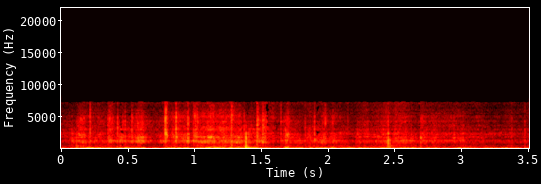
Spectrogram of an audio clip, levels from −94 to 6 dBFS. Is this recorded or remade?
remade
